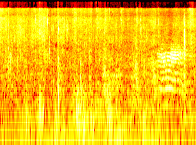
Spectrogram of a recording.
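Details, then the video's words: Village farm goat gives a single short, quavering bleat near the end, after a stretch of thumps, shuffling and low rumbling noise. "farm goats"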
